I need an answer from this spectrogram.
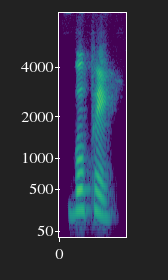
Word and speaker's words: buffet: get this word straight this is Buffet it is a French word where the t is silent so how will you pronounce this Buffet so these were the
